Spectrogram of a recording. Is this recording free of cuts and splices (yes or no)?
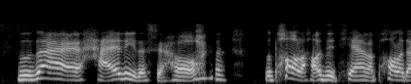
yes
